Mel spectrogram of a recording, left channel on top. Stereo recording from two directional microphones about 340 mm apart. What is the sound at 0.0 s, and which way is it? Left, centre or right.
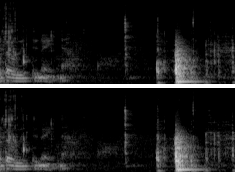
Speech, centre.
